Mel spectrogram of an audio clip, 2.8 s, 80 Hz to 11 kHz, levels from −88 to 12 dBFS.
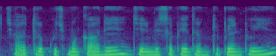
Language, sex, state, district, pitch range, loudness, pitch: Hindi, male, West Bengal, Malda, 140-160 Hz, -22 LUFS, 145 Hz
